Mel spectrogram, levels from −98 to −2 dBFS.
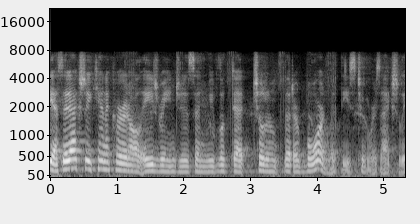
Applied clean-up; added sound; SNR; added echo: neural separator model SepFormer DNS4.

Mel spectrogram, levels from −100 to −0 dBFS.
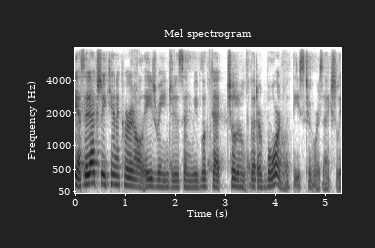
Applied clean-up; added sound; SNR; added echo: neural mask model DeepFilterNet 3.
